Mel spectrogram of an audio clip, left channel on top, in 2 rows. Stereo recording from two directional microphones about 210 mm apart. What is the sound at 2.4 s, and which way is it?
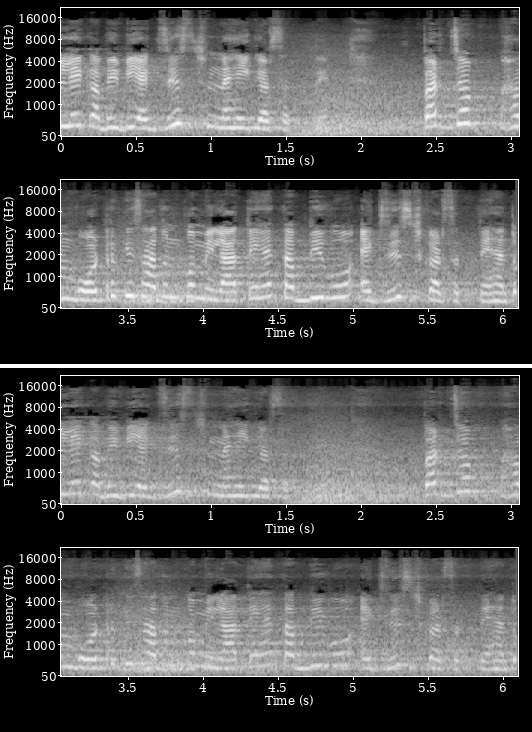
A woman's voice, 35° left (ahead or behind).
